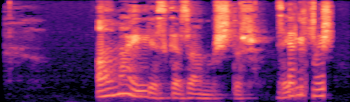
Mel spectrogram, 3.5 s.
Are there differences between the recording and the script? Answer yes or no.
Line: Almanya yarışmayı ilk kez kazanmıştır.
yes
